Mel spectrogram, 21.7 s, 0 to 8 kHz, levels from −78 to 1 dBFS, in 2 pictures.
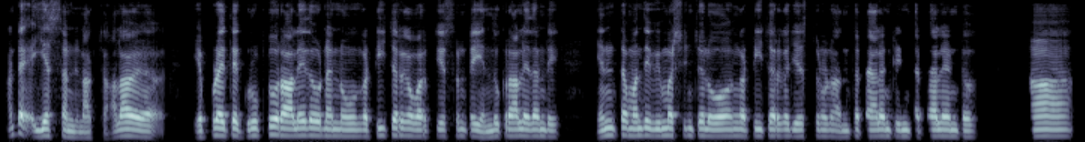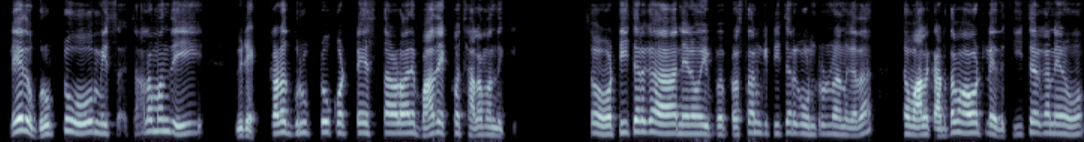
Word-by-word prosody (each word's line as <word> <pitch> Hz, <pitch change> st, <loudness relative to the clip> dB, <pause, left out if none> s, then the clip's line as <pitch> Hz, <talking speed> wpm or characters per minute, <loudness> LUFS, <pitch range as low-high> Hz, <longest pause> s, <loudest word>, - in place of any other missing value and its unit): అంటే -, -, +2 dB, 0.2 s
యస్ 145 Hz, 0 st, -1 dB
అండి. 120 Hz, -2 st, -5 dB
నాకు 110 Hz, -, -8 dB
చాలా 140 Hz, +4 st, -1 dB, 0.7 s
ఎప్పుడైతే 155 Hz, -11 st, +2 dB
గ్రూప్ 150 Hz, +1 st, -4 dB
2 -, -, +3 dB
రాలేదో 150 Hz, +1 st, +4 dB
నన్ను 140 Hz, -1 st, -2 dB
ఇక 135 Hz, 0 st, -1 dB
టీచర్‌గా 150 Hz, -1 st, -2 dB
వర్క్ 135 Hz, -, -2 dB
చేస్తుంటే 135 Hz, 0 st, -7 dB
ఎందుకు 130 Hz, +3 st, -6 dB
రాలేదండి. 135 Hz, -1 st, 0 dB, 0.5 s
ఎంతమంది 150 Hz, 0 st, -1 dB
విమర్శించాలో 145 Hz, -1 st, -3 dB
ఓహంగా 140 Hz, 0 st, 0 dB
టీచర్‌గా 140 Hz, -1 st, -2 dB
చేస్తున్నాడు, 135 Hz, 0 st, -6 dB
అంత 125 Hz, 0 st, -11 dB
టాలెంట్ 135 Hz, 0 st, -1 dB
ఇంత 130 Hz, -, -7 dB
టాలెంటు. 135 Hz, -2 st, -1 dB, 0.7 s
ఆ! -, -, +3 dB, 0.6 s
లేదు -, -, +9 dB
గ్రూప్ 185 Hz, +1 st, 0 dB
2, -, -, +3 dB, 0.3 s
మిస్ 195 Hz, 0 st, -3 dB, 0.2 s
చాలామంది 235 Hz, -3 st, 0 dB, 0.6 s
వీడెక్కడ 485 Hz, -, +1 dB
గ్రూప్ 205 Hz, -1 st, -6 dB
2 220 Hz, -, +5 dB
కొట్టేస్తాడో 200 Hz, -1 st, +1 dB
అనే 205 Hz, 0 st, +1 dB
బాధ 155 Hz, -, +6 dB
ఎక్కువ 200 Hz, 0 st, -5 dB
చాలామందికి. 165 Hz, -3 st, -2 dB, 0.7 s
సో 210 Hz, -, -5 dB, 0.3 s
టీచర్‌గా 225 Hz, 0 st, +3 dB, 0.2 s
నేను 185 Hz, 0 st, +3 dB
ఇప్పు 175 Hz, 0 st, -4 dB
ప్రస్తుతానికి 200 Hz, +4 st, -3 dB
టీచర్‌గా 190 Hz, 0 st, -5 dB
ఉంటున్నాను 175 Hz, -2 st, -3 dB
గదా! -, -, -1 dB, 0.3 s
సో -, -, -3 dB
వాళ్ళకర్థమవ్వట్లేదు. 200 Hz, +5 st, +4 dB
టీచర్‌గా 200 Hz, +4 st, -2 dB
నేను 185 Hz, -2 st, +1 dB
155 Hz, 140 wpm, -21 LUFS, 140-200 Hz, 0.7 s, లేదు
